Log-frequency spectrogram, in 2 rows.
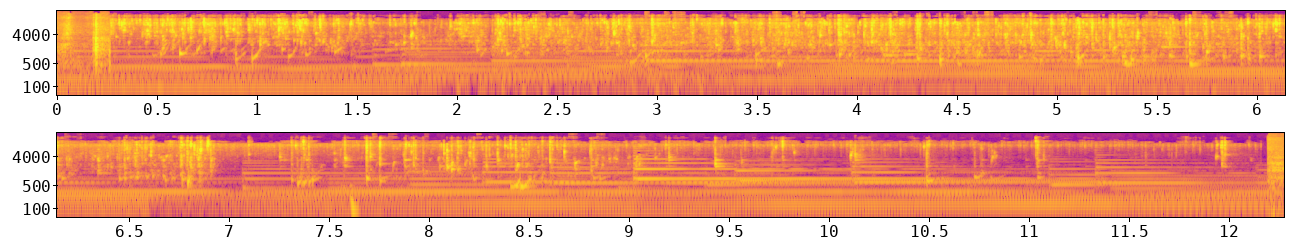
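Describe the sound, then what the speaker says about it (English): Beef broth, 32 ounces, is poured into a crock pot, giving soft dripping and splashing liquid sounds beneath steady background music. "I'm going to put my broth and canned stuff in real quick."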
